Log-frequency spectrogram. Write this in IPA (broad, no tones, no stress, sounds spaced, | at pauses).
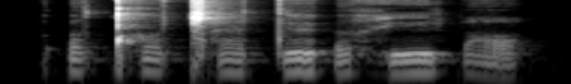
ʔ ʌ ǃʰ ʌ ǁʰ æ t ɛ̃ ʔ ə h ĩ p ɑ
